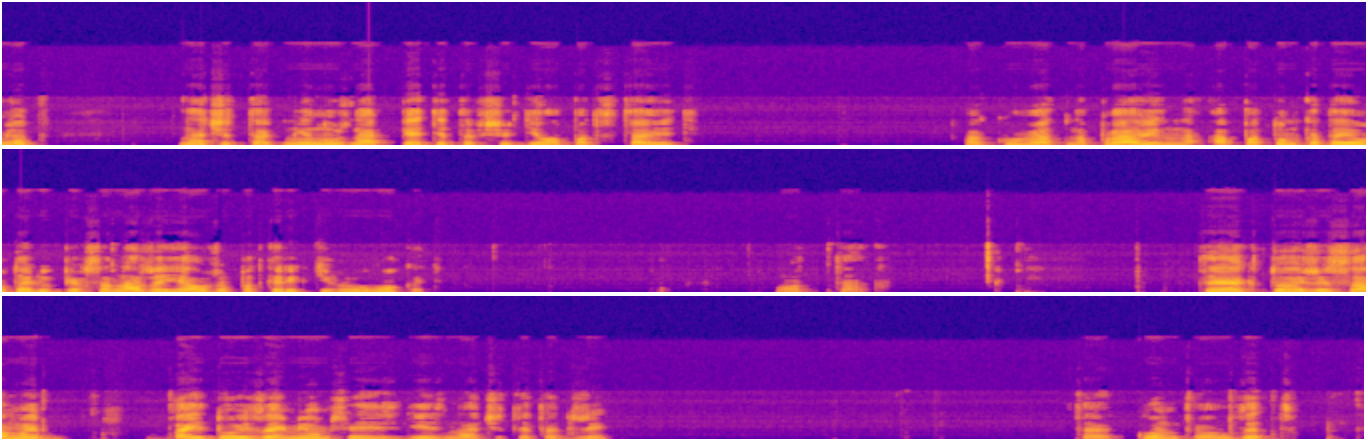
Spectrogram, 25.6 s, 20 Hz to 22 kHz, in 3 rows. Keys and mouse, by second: 0.1 click, 1.2 g, 3.1 click, 5.3-9.3 middle drag, 11.9-13.1 drag, 13.8-15.0 middle drag, 15.6 KP_1, 16.5 shift+middle click, 17.6 click, 20.4 g, 22.7 click, 24.7 ctrl+z.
